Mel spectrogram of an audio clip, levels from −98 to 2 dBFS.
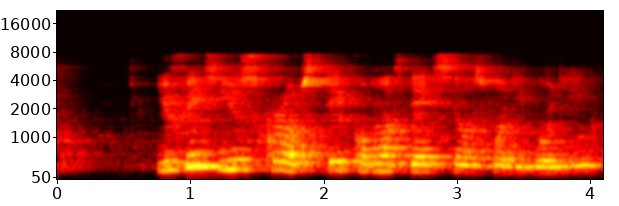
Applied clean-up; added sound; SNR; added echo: none; none; none; reverberation time 0.7 s.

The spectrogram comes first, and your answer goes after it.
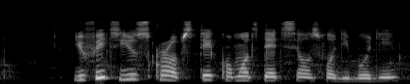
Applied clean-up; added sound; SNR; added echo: none; none; none; none.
